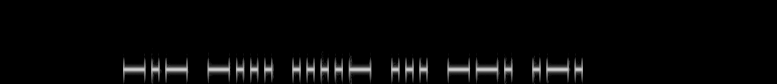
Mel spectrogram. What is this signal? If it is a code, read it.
Morse code, heard as a keyed tone, about 17 wpm, 700 Hz. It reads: KB4SGR
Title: USA Call Signs - 6 Characters - 17wpm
